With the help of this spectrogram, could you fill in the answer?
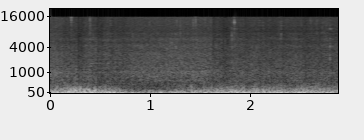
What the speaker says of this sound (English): I'm picking up a little bit of wind coming in from the northwest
